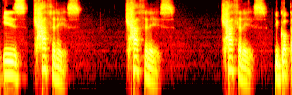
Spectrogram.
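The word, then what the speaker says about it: Cáceres: here I've heard people pronounce this word as cetes but the Spanish pronunciation is cathes cathes cathes you've got the hard se sound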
